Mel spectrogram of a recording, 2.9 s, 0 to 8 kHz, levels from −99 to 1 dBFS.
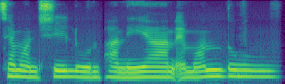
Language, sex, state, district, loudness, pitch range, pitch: Chakma, female, Tripura, Dhalai, -15 LUFS, 155-180 Hz, 170 Hz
